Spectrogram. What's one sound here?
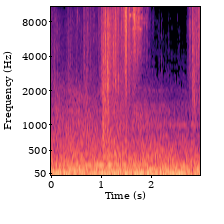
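Coins clink and jingle briefly.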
